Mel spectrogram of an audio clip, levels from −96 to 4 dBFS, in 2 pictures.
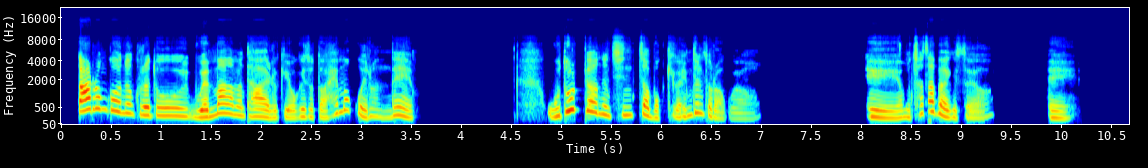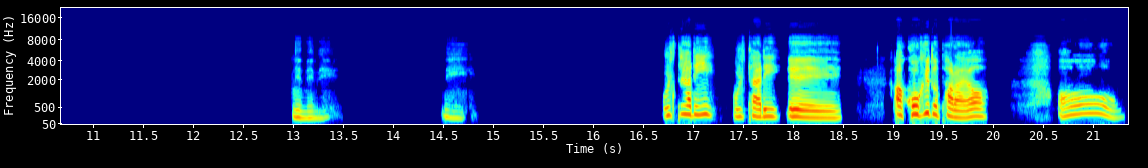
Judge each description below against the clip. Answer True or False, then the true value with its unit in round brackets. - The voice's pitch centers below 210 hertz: False (225 Hz)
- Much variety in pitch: True (6.0 semitones)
